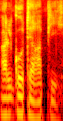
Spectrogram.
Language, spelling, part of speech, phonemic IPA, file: French, algothérapie, noun, /al.ɡɔ.te.ʁa.pi/, Fr-algothérapie.ogg
- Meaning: algotherapy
